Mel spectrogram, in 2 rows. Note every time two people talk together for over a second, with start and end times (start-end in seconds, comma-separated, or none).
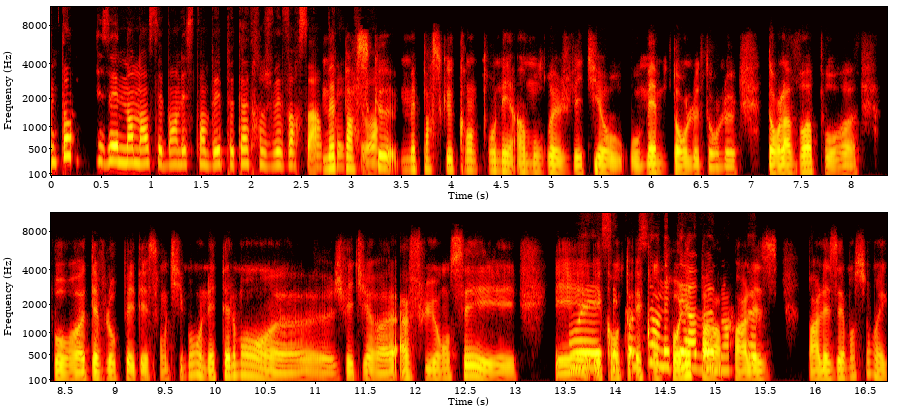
13.5-15.5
